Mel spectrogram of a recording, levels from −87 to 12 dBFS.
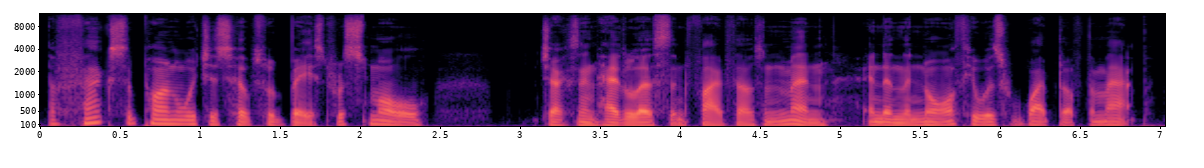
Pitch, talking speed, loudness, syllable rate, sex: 95 Hz, 240 wpm, -22 LUFS, 5.7 syllables/s, male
